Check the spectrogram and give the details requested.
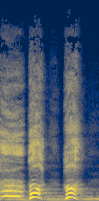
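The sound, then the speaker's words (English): Two sharp, voiced gasps for breath in quick succession, fairly loud, each a strained, rising-then-falling intake of air, separated by a short pause with no other talking. “But you get to the tunnel and like your first breath, it's like you're gasping.”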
